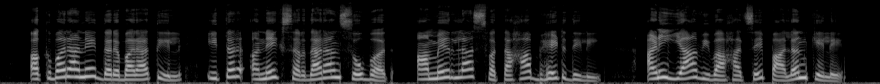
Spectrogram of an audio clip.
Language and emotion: Marathi, neutral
